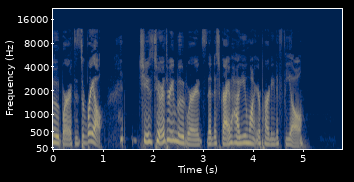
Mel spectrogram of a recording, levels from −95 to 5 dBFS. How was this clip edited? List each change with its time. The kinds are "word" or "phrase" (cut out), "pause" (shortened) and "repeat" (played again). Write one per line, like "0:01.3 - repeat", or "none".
none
